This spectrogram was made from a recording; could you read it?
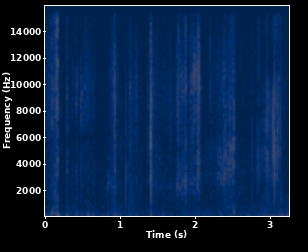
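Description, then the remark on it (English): Dry, brittle crunching of a dried dead moth on a microphone: a quick run of crackly, crinkling snaps with sharp bright bursts, fairly quiet and steady throughout, with no voices. “It's so crunchy. Sorry, I had to get that on the mic.”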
